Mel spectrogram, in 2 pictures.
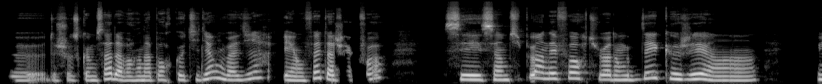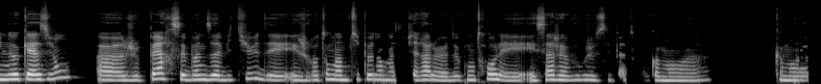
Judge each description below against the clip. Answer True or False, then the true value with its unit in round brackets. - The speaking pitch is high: True (210 Hz)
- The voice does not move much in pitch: False (3.3 semitones)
